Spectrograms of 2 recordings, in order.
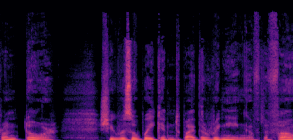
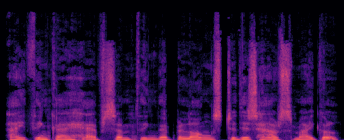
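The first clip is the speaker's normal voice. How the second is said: lightly voiced woman; 11 semitones higher than usual. A narrator's reading. Woman at the door returning the boy, lightly voiced. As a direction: say it higher and gently.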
